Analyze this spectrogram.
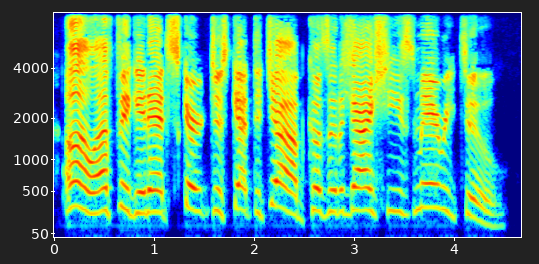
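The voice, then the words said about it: Terrible imitation of another person's voice. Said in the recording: “That's a terrible impression of me”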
